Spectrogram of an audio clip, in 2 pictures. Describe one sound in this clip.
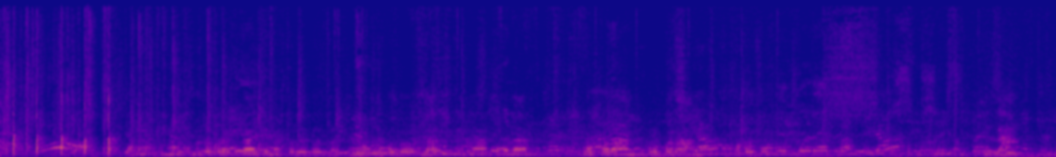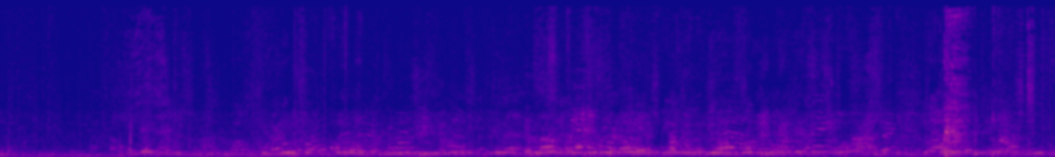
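A group of young children sing together in a hall.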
